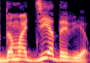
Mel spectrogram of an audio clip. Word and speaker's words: Домодедове: В Домодедове ударение на середину, в Перове, говорит топ.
